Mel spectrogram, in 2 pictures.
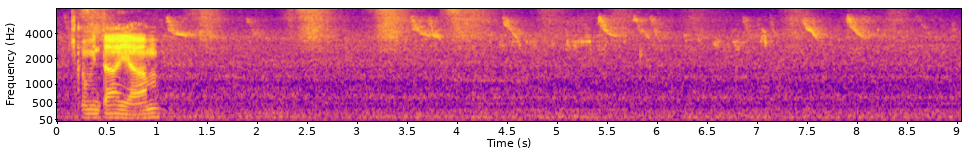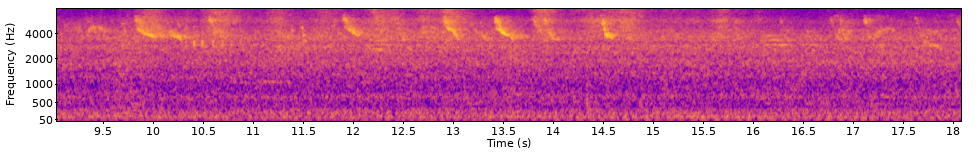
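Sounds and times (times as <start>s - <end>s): bird chirping: 0.0s - 18.0s
steady low rumble: 0.0s - 18.0s.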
